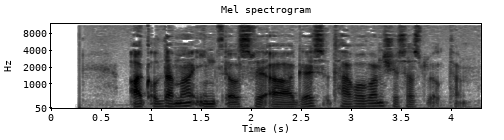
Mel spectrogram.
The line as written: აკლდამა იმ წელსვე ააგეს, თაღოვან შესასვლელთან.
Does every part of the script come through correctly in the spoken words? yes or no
yes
